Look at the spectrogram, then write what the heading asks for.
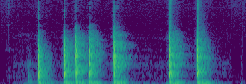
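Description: Knocking on a door: a quick run of five sharp, loud raps, a short pause, then two more, with a faint tap just before the first.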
